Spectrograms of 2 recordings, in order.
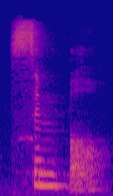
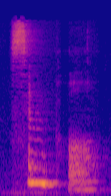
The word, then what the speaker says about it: simple: Simple. Simple. ¿Vieron cómo cambia? Quéense con la idea de que entre la P y la L, al final de la palabra aparecería como una especie de sonido accesorio.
